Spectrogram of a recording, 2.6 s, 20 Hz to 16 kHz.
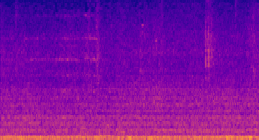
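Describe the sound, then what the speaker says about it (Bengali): The Aranyak Express pulls into Bishnupur station with a loud, steady rolling rumble of carriages and wheels on the track. It is close and continuous, with no talk. "তো বন্ধুরা, 17 মিনিট লেট করে আরণ্যক এক্সপ্রেস এখন বিষ্ণুপুর স্টেশনে পৌঁছালো।"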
